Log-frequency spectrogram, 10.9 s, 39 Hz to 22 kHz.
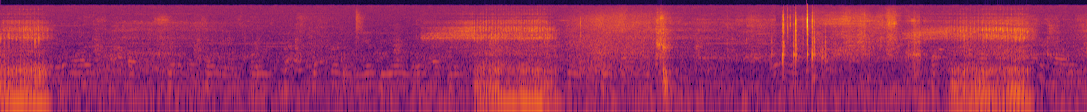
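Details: Coarse, snorting breaths every few seconds from a 2-year-old Bullmastiff napping after a large Christmas turkey meal, with some room noise; dog snoring.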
